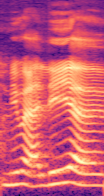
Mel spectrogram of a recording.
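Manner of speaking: ordinary talk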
